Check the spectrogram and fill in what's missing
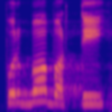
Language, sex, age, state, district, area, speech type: Odia, female, 30-45, Odisha, Jajpur, rural, read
